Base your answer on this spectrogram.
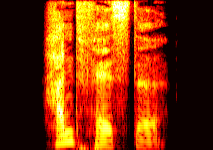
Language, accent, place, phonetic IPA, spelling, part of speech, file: German, Germany, Berlin, [ˈhantˌfɛstə], handfeste, adjective, De-handfeste.ogg
- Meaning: inflection of handfest: 1. strong/mixed nominative/accusative feminine singular 2. strong nominative/accusative plural 3. weak nominative all-gender singular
